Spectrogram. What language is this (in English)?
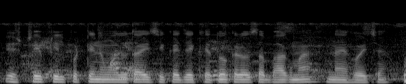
Maithili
